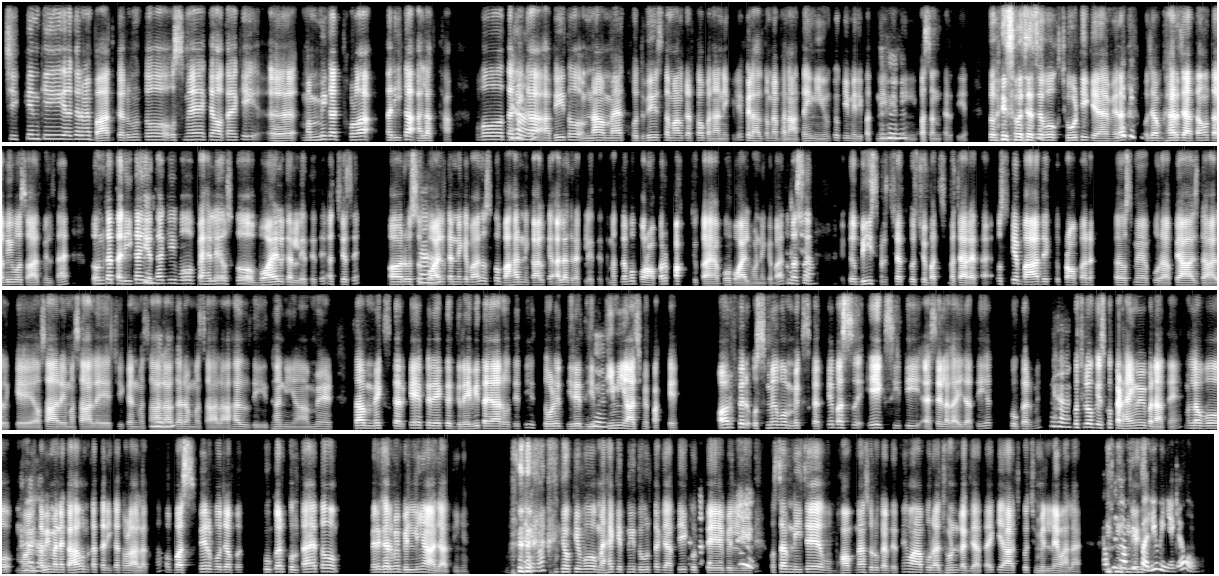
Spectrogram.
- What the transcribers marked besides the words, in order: laughing while speaking: "तो इस वजह से"; chuckle; in English: "बॉयल"; in English: "बॉयल"; in English: "प्रॉपर"; in English: "बॉयल"; in English: "प्रॉपर"; in English: "मिक्स"; in English: "मिक्स"; tapping; laugh; laugh; chuckle
- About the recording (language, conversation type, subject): Hindi, podcast, आपके बचपन का सबसे यादगार खाना कौन-सा था?
- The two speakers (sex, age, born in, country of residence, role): female, 35-39, India, India, host; male, 30-34, India, India, guest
